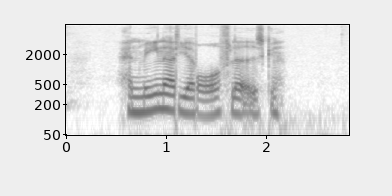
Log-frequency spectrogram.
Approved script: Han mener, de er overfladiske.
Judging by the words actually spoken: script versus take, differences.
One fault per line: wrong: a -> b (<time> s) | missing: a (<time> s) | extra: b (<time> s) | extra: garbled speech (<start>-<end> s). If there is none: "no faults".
no faults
